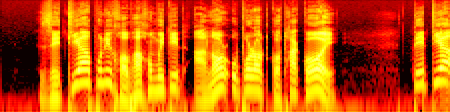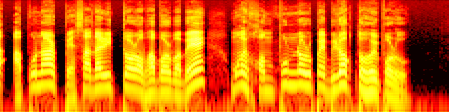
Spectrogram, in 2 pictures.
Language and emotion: Assamese, angry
